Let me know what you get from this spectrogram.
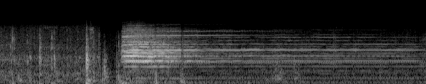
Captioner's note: bell ringing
